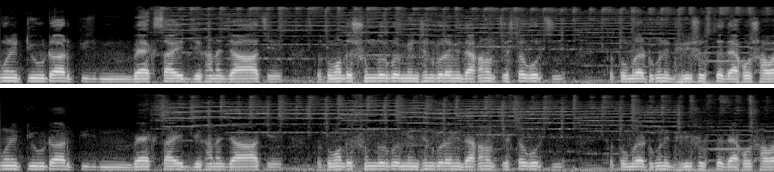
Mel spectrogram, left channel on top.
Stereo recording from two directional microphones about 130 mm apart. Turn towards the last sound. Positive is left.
turn(degrees=20)  # may be behind; listen again after turning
